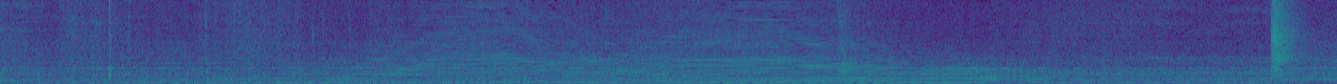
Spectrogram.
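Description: A steady low drone of a suspense film score, holding one low tone, with a single sharp hit near the end.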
